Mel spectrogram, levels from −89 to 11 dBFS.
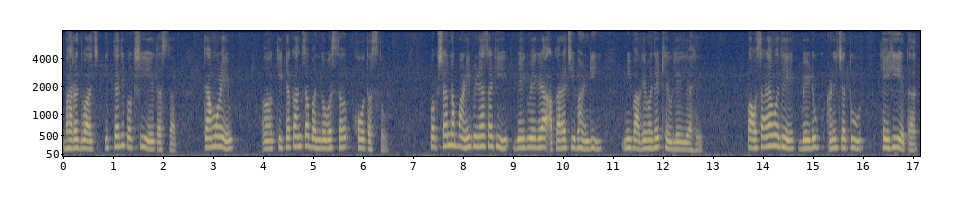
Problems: constant background noise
